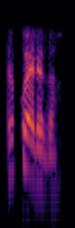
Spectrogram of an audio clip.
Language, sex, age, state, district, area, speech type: Santali, female, 45-60, West Bengal, Malda, rural, conversation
